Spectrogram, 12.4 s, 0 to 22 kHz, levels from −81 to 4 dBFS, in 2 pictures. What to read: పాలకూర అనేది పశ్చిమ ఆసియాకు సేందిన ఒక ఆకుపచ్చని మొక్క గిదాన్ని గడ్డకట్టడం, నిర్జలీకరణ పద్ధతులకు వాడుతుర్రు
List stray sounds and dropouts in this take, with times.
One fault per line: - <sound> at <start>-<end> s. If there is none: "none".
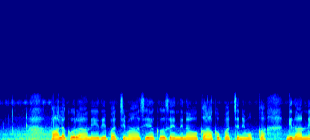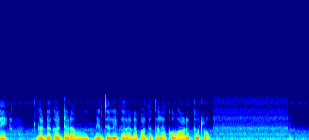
none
